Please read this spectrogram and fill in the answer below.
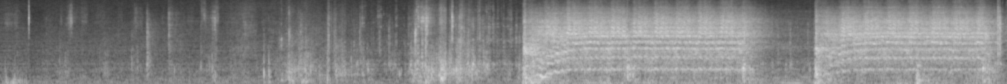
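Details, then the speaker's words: Ford Mustang with the distributor deliberately installed probably about a tooth off and the damper turned: the starter spins the engine in two long, steady bursts but it never catches; crank, no start from wrong ignition timing. "Okay, we're going to start this car up knowing that we've got a few things wrong. Distributor is probably off a tooth or so."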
